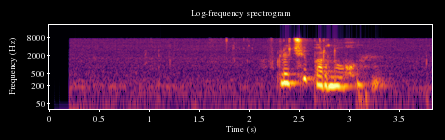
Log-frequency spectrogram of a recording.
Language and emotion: Russian, neutral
